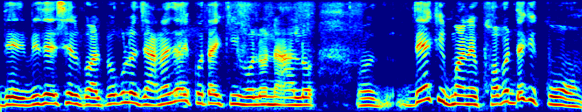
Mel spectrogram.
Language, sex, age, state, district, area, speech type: Bengali, female, 60+, West Bengal, Darjeeling, rural, spontaneous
